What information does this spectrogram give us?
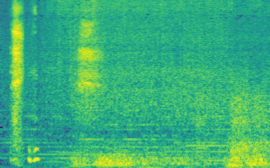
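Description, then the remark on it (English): A deep, rumbling roll of thunder swells and lingers over a steady wash of rain falling in sheets in the early morning. There are a couple of sharp crackles at the start and a second surge of rumble near the end. “Thunder claps, the rain falls in sheets.”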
